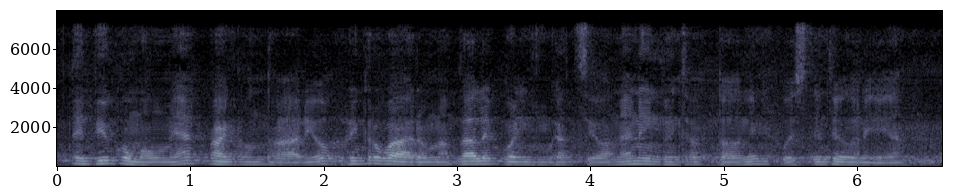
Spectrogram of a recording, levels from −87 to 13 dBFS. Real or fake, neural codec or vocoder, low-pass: fake; codec, 24 kHz, 0.9 kbps, WavTokenizer, small release; 7.2 kHz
